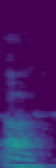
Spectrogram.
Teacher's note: छोटा आ बोलेंगे अ, तो जीभ का मध्य हिस्सा काम करता है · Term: मध्य स्वर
